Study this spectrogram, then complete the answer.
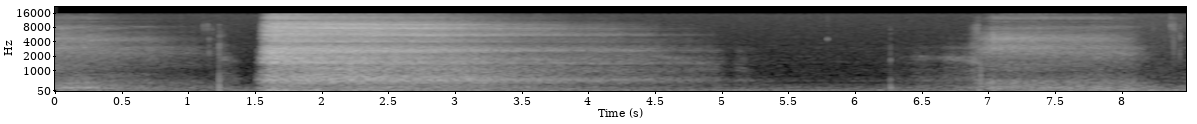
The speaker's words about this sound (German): Denk dran, wenn du durch den Mund ausatmest, dann lass gerne den Ausatmen mal richtig lang werden und atme dich richtig leer.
